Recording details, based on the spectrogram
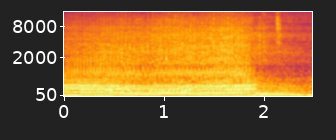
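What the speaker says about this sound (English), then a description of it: "they practice revving the bike with a rhythm, like music" A motorcycle engine on a Tokyo street ride is revved rhythmically with clutch and throttle, producing a loud, close, continuous droning hum whose pitch wavers slightly and drops near the end.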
